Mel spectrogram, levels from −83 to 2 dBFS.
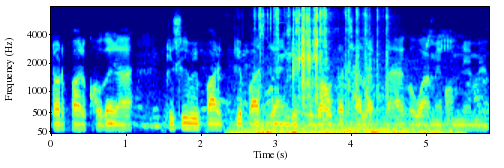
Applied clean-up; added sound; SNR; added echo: none; Coin (dropping); -2 dB; none.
